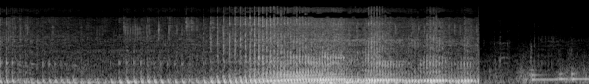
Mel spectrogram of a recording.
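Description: Vintage trials motorcycle engine pulsing at low revs, then revving up louder for about two seconds as the bike climbs through a rocky section. It cuts off abruptly near the end, and a quieter, steadier engine note takes over.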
